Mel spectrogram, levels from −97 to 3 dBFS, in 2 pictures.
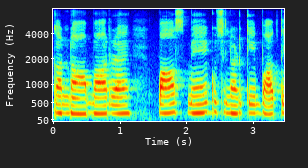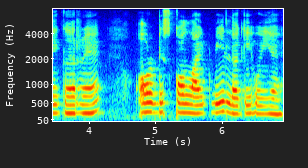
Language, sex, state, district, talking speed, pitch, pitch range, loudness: Hindi, female, Punjab, Kapurthala, 145 wpm, 225 Hz, 215-235 Hz, -16 LUFS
